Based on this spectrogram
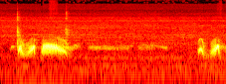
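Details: Spotted dove calling to provoke wild doves during decoy training; one full phrase of two short coos and a long throaty note, a soft low hum of coos, then the next phrase beginning.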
